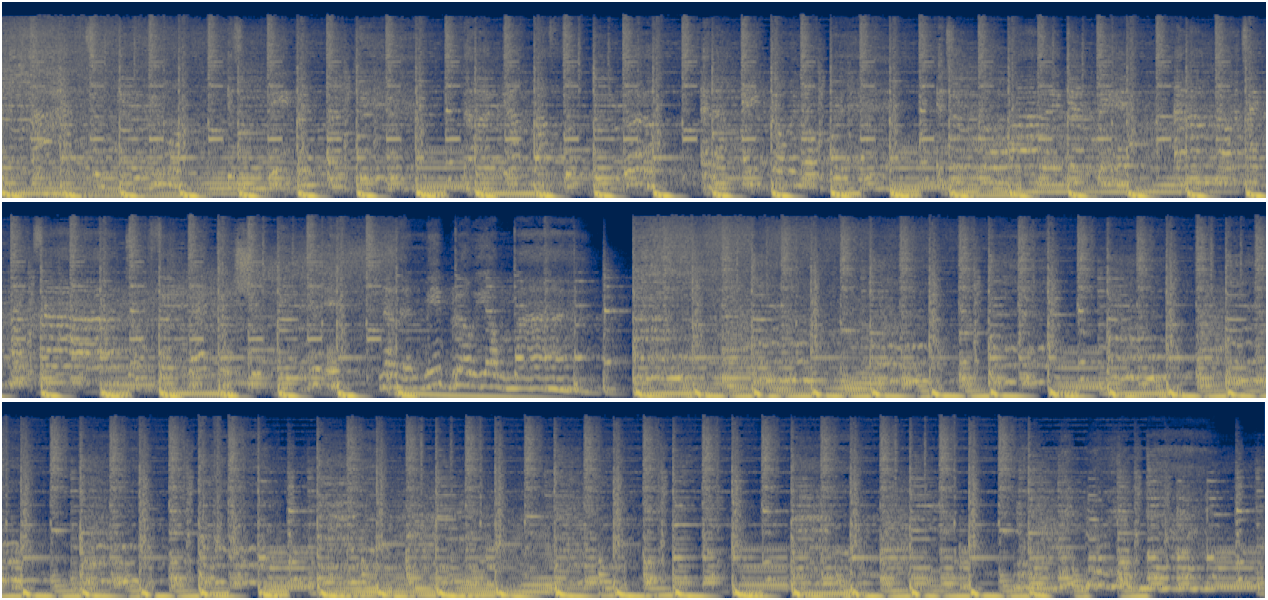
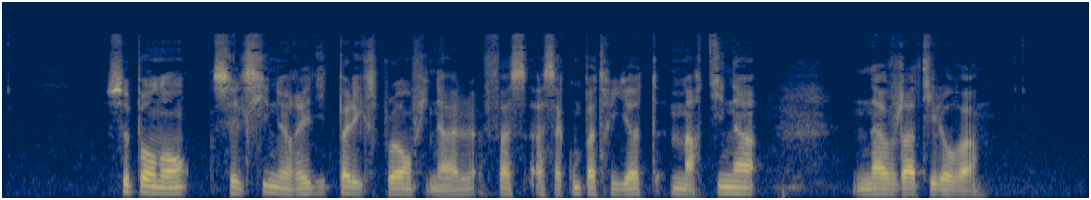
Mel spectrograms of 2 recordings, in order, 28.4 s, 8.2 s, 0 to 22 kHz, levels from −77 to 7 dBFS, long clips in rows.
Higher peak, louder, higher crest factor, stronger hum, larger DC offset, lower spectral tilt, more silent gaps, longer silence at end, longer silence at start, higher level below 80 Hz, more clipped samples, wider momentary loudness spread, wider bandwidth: about the same, 0 dBFS vs -2 dBFS; first, -13 LUFS vs -19 LUFS; second, 12 dB vs 18 dB; neither; neither; about the same, -4.5 dB/octave vs -4 dB/octave; neither; second, 0 s vs 0.8 s; second, 0 s vs 0.8 s; first, -16 dBFS vs -54 dBFS; neither; second, 2 LU vs 7 LU; first, 17 kHz vs 11.5 kHz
